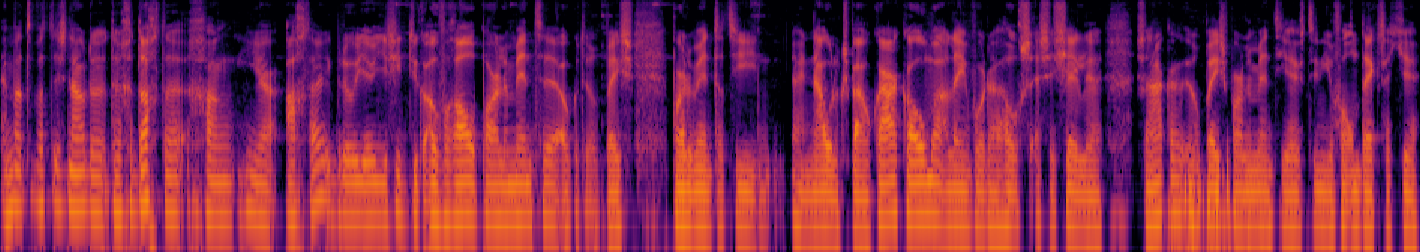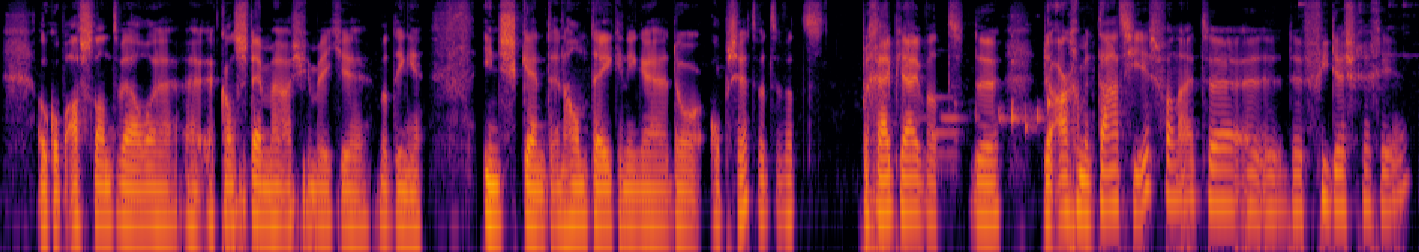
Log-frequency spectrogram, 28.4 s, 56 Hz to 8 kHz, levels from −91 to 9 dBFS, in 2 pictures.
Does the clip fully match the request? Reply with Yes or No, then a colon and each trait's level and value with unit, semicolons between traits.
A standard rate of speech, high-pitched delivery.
No: average, 165 wpm; low, 110 Hz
